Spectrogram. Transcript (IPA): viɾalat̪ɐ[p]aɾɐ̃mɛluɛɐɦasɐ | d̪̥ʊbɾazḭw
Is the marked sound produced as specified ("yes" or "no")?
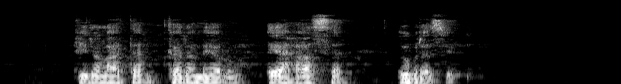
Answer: no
